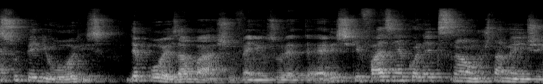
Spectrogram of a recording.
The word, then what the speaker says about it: ureter: A pronúncia é essa, ó, não tem nenhum acento, mas ó, ureter no singular, ureteres no plural.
